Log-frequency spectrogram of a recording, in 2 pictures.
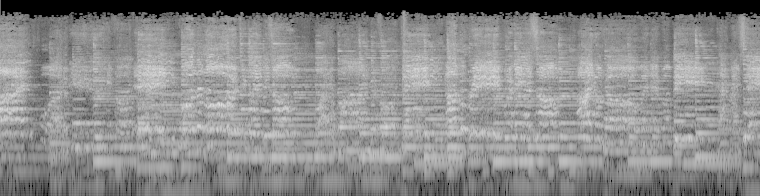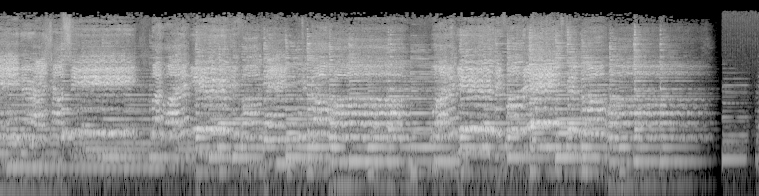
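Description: Church choir of men and women singing together in full voice, the sound tapering off at the very end.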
